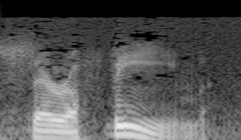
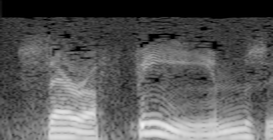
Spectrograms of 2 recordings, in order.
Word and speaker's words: seraphim: The singular is seraph. The plural is seraphim. Seraphims is very much like talking about deers or mooses. It simply is not the way you spell it or pronounce it.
